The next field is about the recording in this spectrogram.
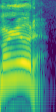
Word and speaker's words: Mariota: Why were they trying so hard to pronounce Mariota? – I don't know. – It's Mariota.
